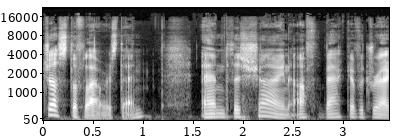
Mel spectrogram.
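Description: Throughout, a natural reading voice is heard.

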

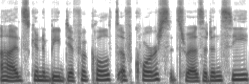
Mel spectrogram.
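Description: A woman with an American accent talks at a very fast pace in a fairly low pitch. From US Northeast (central Massachusetts). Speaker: medical student. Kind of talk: interview.

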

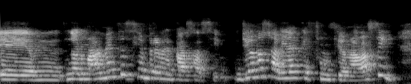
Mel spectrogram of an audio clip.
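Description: Pitched high, a woman talks at a fairly slow pace with lively intonation. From Andalusia, Spain (Seville). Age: 30s. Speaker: caller sending a voice note. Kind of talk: recorded voice message. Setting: recorded voice note.

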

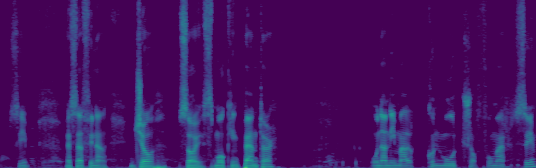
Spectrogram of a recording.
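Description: A man with a non-native accent and fairly low pitch talks at a very slow pace. His loudness swings widely, and he leaves long, frequent pauses. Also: fairly even intonation. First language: not Spanish (speaking Spanish). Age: 20s. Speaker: rapper. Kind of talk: casual chat. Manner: halting.

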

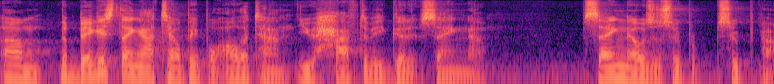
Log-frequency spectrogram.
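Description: A man speaks at a fairly quick pace and a medium pitch, his voice somewhat breathy. His pitch varies in an ordinary way. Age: 40s. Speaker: podcast host, business owner. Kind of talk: casual chat.

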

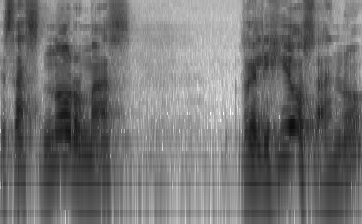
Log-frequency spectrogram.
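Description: Lively intonation marks this man's speech at a very slow pace. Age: 50s. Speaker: lawyer and politician. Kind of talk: podcast interview. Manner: halting, many repetitions.

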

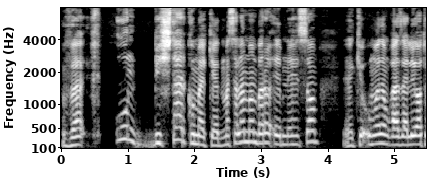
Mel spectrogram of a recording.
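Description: This man's voice is high-pitched and set at a moderate pace. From South Khorasan, Iran. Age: 20s. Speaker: poet and teacher. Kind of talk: casual interview. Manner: halting.

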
